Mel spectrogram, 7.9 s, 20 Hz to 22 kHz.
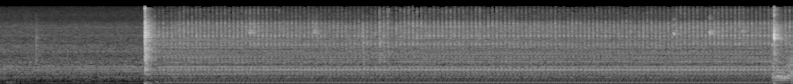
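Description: Revue Lux Sound 550 Super 8 sound projector (built by Eumig) switched on with a sharp click about a second and a half in, its motor and film transport then running with a steady mechanical hum. A second sharp click comes just before the end as its control is switched again.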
